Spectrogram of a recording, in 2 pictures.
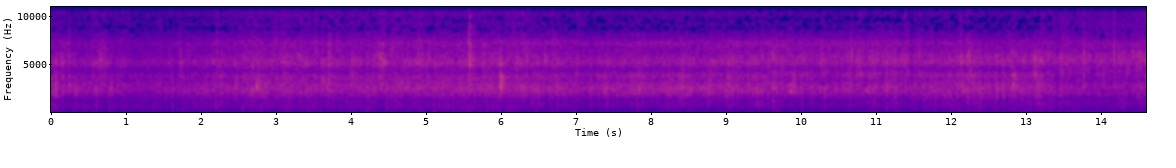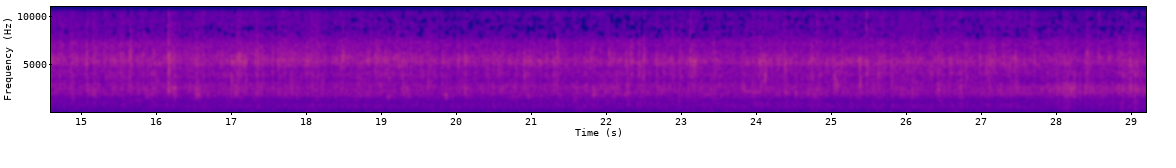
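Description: Heavy storm rain pouring steadily onto a rooftop, potted plants and standing water, with scattered sharper drop hits.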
